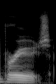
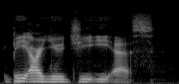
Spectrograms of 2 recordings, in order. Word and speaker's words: Bruges: That's where the city of Bruges is. – Oh, that kind of Bruges. Okay. – Bruges. – I was thinking like Brug, which is like a kind of champagne.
